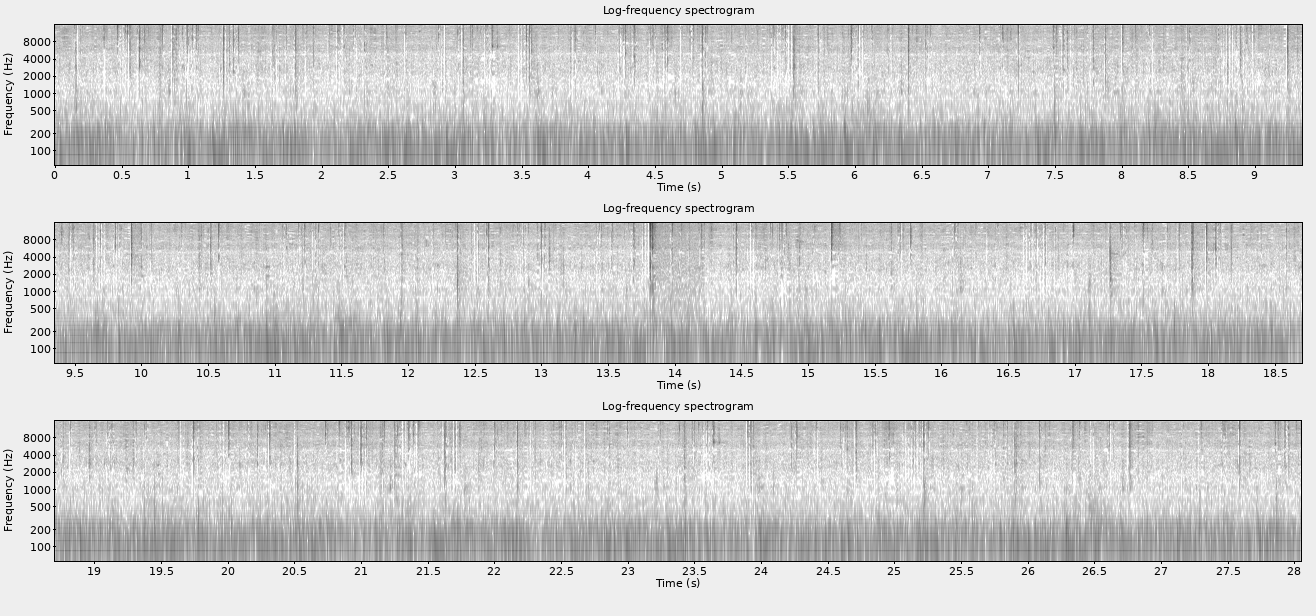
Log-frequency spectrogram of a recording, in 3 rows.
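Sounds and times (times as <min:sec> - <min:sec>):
fire crackling: 0:00.0 - 0:28.0
low rumble of log fire: 0:00.0 - 0:28.0.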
